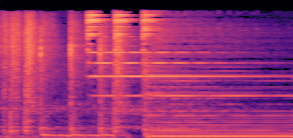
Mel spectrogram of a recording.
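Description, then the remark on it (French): A few quick percussive hits lead into a loud bell strike that rings on with a sustained, shimmering tone for the rest of the moment. No one speaks. “Ah, j'aurais voulu entendre la cloche.”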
